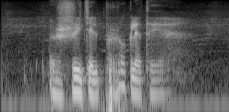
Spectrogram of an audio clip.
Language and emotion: Russian, angry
